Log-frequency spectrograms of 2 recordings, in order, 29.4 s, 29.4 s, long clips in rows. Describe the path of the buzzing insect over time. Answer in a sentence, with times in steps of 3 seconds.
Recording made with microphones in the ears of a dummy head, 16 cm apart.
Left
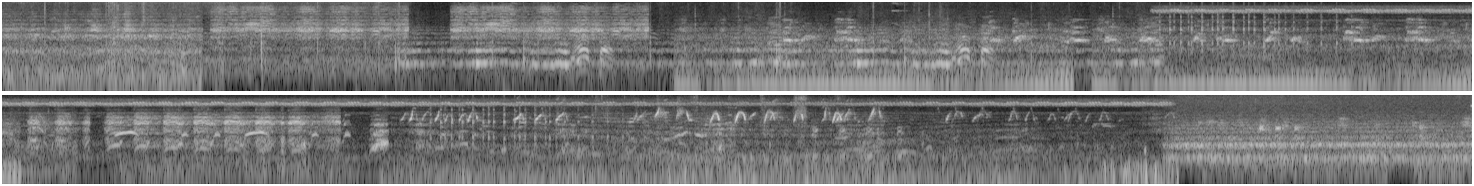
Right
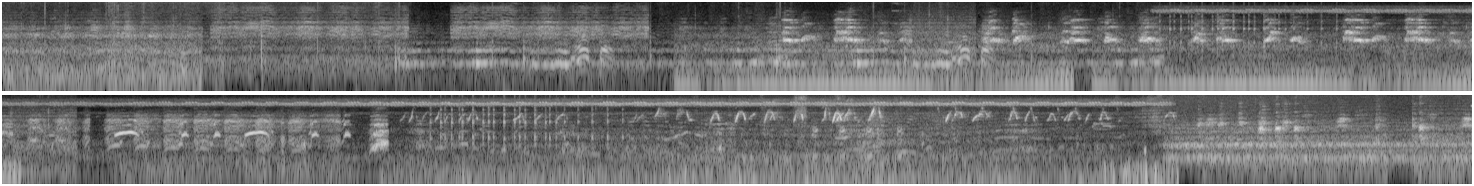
In this clip you hear the buzzing insect on the left from 0 s, in the centre from 18 s, on the right from 21 s, in the centre from 24 s and on the left from 27 s.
